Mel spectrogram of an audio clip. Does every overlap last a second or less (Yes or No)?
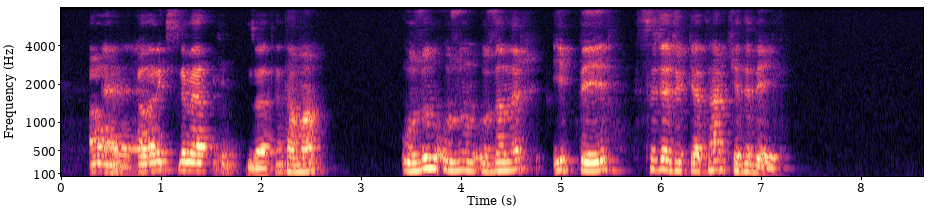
Yes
